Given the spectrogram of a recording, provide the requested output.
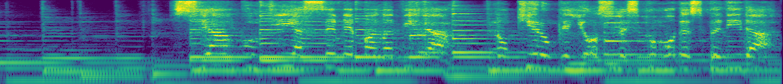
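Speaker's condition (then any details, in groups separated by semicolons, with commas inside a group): No condition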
